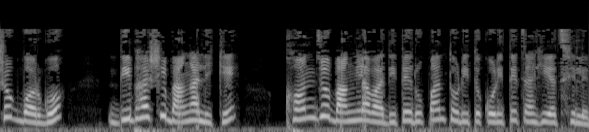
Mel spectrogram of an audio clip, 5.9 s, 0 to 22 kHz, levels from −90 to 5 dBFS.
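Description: Throughout the speech, the sound is plainly dulled, with nothing above 9.7 kHz and clearly audible codec damage. The likely cause is AAC compression: AAC-LC at a rate that fits about 32 kbps quantises frequency lines coarsely, lowering the cut-off.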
